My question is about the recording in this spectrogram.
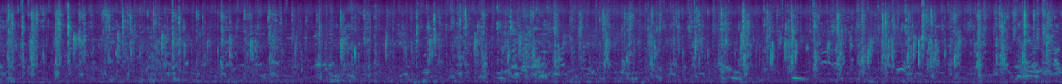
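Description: Crowd of people walking past on a paved road: many overlapping, irregular footsteps with indistinct voices.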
